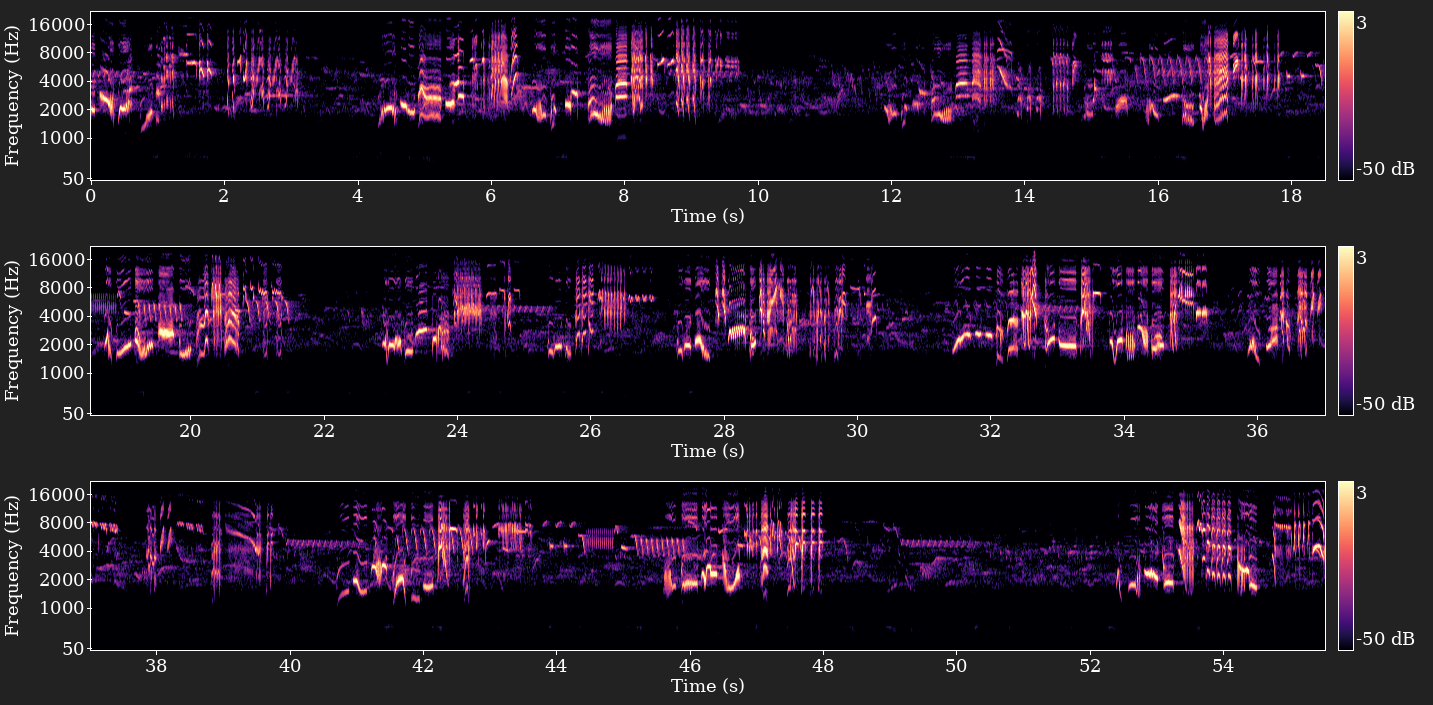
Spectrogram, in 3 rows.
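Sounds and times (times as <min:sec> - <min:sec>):
blackbird singing: 0:00.0 - 0:55.5.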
